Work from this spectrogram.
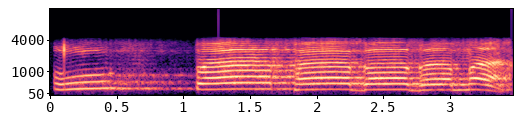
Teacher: उ, प, फ, ब, भ, म, इस सब का क्या उच्चारण स्थान है? ओष्ठ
